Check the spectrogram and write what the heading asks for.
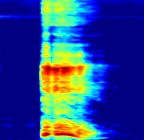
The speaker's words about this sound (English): Clearing your throat. Clearing your throat.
